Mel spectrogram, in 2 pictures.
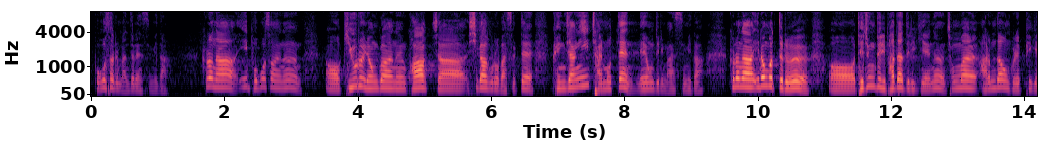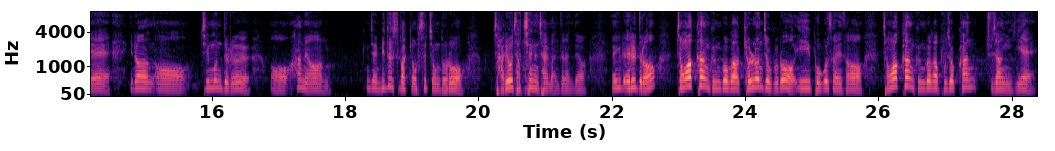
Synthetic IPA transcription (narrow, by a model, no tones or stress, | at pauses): poɡosʰʌɾɯɭmandɯɾes͈ɯmɲida | kɯɾʌnaipoɡosʰʌe̞nɯnʌkiuɾɯɭjʌŋɡuɦanɯnkwaak̚t͡ɕ͈aɕʰiɡaɡɯɾomas͈ɯɭt͈e̞kwe̞ŋd͡ʑaŋit͡ɕaɭmot̚t͈we̞nːe̞joŋdɯɾimans͈ɯmɲidakɯɾʌnaiɾʌnɡʌt̚t͈ɯɾɯɭʌte̞d͡ʑuŋdɯɾipadadɯɾiɡie̞nɯnt͡ɕʌŋmaɾaɾɯmdaonkɯɾe̞pʰiɡe̞iɾʌnʌt͡ɕiɭmundɯɾɯɭʌhamjʌn | kwe̞ŋd͡ʑaŋimidɯɭs͈ubak͈eʌp̚s͈ɯɭt͡ɕ͈ʌŋdoɾo | t͡ɕaɾjot͡ɕat͡ɕʰe̞nɯnt͡ɕaɭmandɯnɯnde̞jojʌɡijeɾɯɭdɯɾʌt͡ɕʌŋwakʰankɯŋɡʌɡakjʌɭːond͡ʑʌɡɯɾoipoɡosʰʌe̞sʰʌt͡ɕʌŋwakʰankɯŋɡʌɡapud͡ʑokʰant͡ɕud͡ʑaŋiɡie̞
